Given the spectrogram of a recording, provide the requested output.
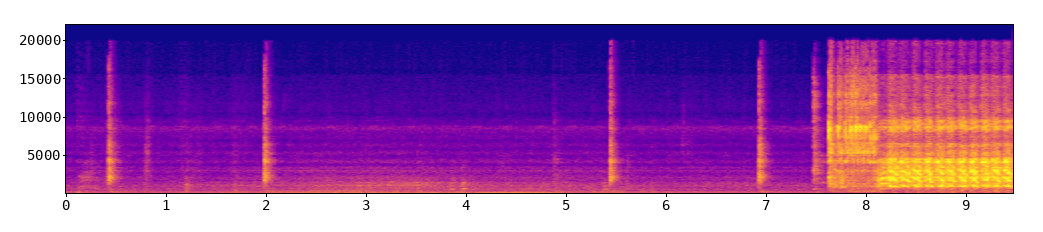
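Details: Buggy engine first start after hooking up the wiring harness and battery, on old gas with a possibly weak battery. A few clicks and cranking tries, then it catches with a sharp raspy puffing bark: an exhaust leak from a stripped, loose stud on the left exhaust.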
